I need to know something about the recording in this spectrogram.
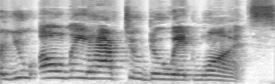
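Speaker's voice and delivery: slowed down, deliberate, word by word. Defending a woman called a one-hit wonder, saying it slower. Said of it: "I'm going to say it slower".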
